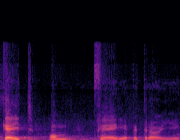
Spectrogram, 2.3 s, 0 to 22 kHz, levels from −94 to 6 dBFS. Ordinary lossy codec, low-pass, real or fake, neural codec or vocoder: Opus, 16 kbps; 14.4 kHz; real; none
